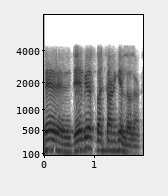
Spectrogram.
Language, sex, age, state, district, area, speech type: Telugu, male, 18-30, Telangana, Kamareddy, urban, conversation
